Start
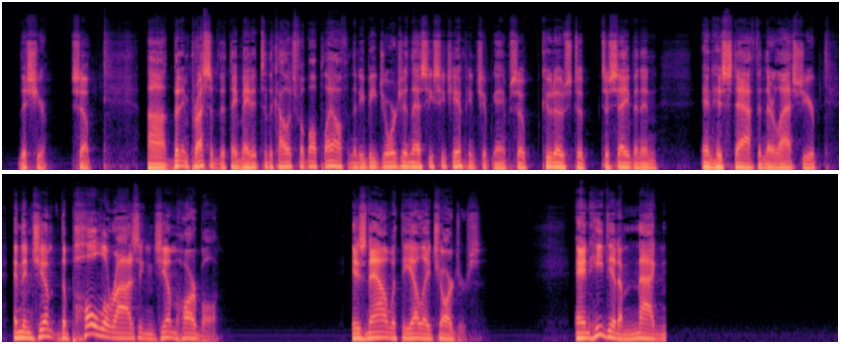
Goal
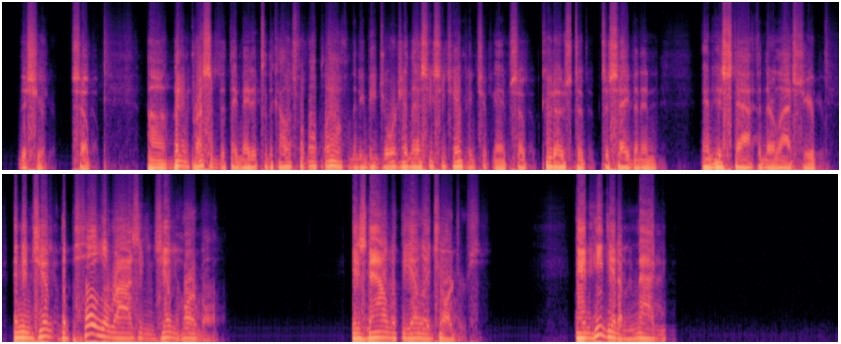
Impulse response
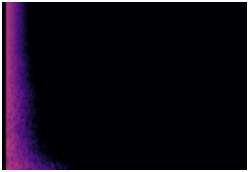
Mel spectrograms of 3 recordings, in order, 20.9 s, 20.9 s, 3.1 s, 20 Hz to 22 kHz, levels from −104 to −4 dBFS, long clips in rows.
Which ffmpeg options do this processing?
-filter_complex "[0:a]asplit=2[link_01][link_02];[link_02]adelay=128.3,volume=-23dB,highshelf=frequency=4000:gain=-2.89[link_03];[link_01][link_03]amix=inputs=2:normalize=0,aeval=exprs='max(val(0),0)':channel_layout=same,volume=7dB"

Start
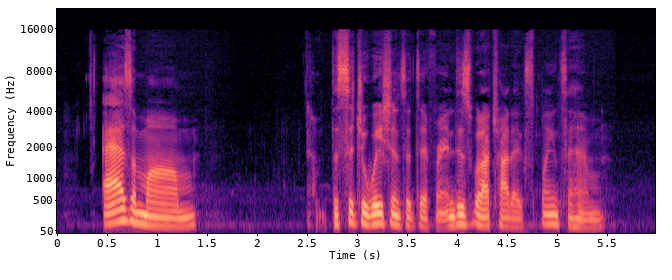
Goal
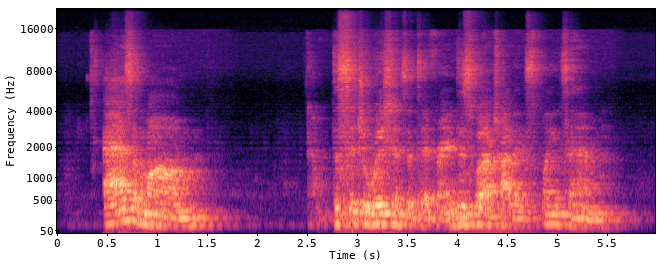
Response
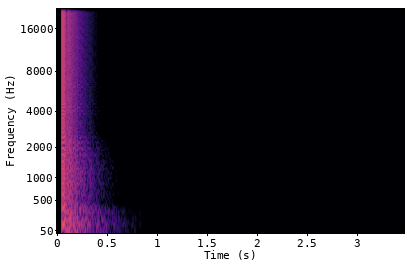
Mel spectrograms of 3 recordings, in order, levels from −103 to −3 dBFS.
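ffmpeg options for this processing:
-filter_complex "[0:a]aexciter=amount=6.6:drive=4.3:freq=7800,asplit=2[link_01][link_02];[link_02]highpass=frequency=720:poles=1,volume=20dB,asoftclip=type=tanh:threshold=-0.5dB[link_03];[link_01][link_03]amix=inputs=2:normalize=0,lowpass=frequency=2100:poles=1,volume=-6dB[link_04];[1:a]atrim=start_sample=2205[link_05];[link_04][link_05]afir=irnorm=-1:irlink=0,volume=-8dB"

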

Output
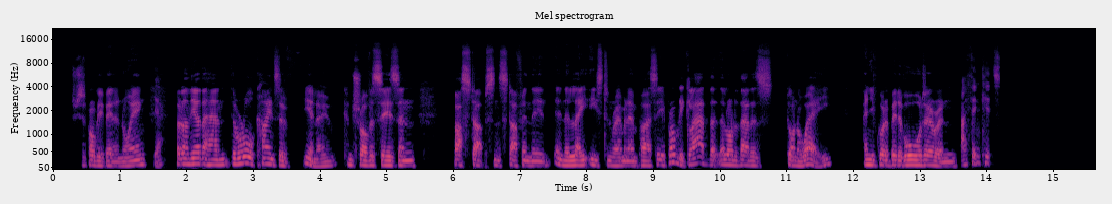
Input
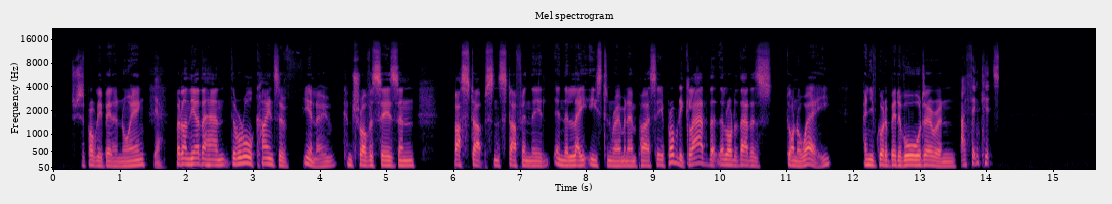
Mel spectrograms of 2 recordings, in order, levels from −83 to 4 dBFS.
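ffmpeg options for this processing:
ffmpeg -i in.wav -af "flanger=delay=19:depth=6:speed=0.72,volume=-6dB" out.wav

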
